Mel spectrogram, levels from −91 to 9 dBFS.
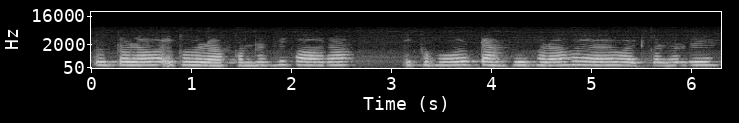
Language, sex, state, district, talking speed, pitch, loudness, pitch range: Punjabi, female, Punjab, Kapurthala, 170 wpm, 235 Hz, -15 LUFS, 225-240 Hz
